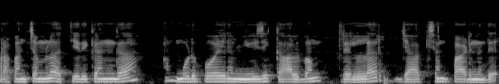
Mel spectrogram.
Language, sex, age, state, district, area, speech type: Telugu, male, 45-60, Andhra Pradesh, Kakinada, urban, spontaneous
